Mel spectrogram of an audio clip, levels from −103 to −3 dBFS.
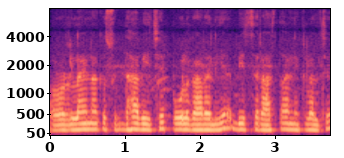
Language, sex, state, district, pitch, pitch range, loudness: Maithili, male, Bihar, Supaul, 135 Hz, 130-140 Hz, -17 LUFS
